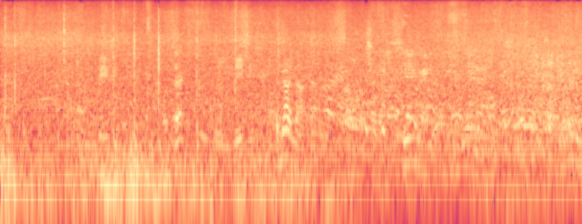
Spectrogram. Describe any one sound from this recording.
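A woman speaks calmly through a loudspeaker outdoors.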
